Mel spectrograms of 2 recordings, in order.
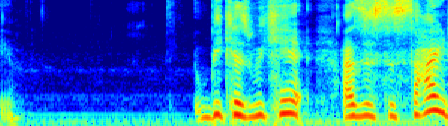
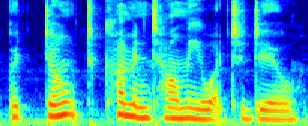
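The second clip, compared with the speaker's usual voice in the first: ordinary delivery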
